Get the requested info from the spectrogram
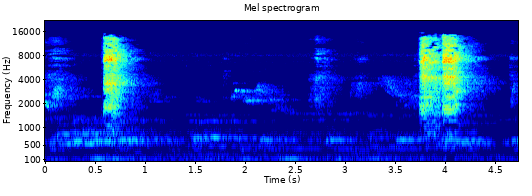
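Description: Black drongo giving two harsh, rasping squawks about three seconds apart, the second a doubled burst, over a faint low hum.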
